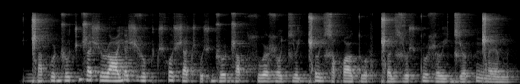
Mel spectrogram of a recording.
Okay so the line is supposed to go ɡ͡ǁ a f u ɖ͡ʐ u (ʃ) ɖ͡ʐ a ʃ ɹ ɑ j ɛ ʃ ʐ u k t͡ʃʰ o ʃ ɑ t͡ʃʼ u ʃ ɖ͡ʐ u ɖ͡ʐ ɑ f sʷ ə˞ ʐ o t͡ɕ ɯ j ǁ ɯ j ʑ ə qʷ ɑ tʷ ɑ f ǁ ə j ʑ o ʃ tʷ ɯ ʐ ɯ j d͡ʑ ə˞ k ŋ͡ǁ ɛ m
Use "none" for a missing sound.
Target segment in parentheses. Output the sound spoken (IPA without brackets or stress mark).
t͡ʃ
